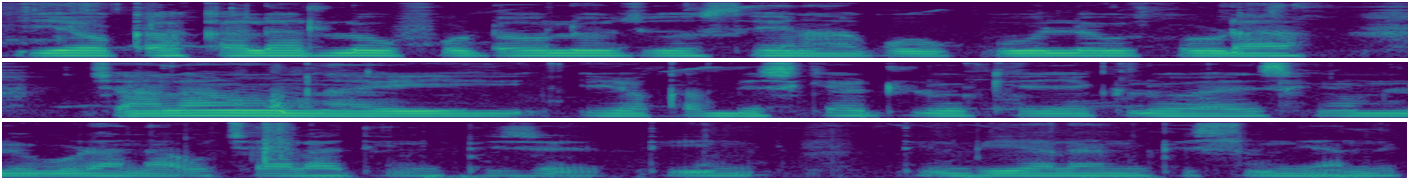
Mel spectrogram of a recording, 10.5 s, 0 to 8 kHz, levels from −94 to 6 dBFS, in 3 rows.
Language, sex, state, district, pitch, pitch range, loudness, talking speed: Telugu, male, Telangana, Nalgonda, 130 Hz, 125-130 Hz, -32 LUFS, 120 wpm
